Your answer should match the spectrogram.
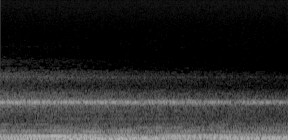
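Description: Ambient electronic drone soundtrack: a steady high tone held over a dense low drone.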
